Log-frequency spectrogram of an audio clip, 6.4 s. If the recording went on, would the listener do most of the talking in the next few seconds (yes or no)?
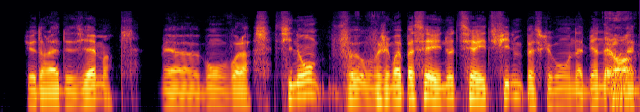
no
